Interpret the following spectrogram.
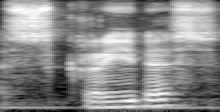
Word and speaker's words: scribis: Did you remember that scribis has a short I sound?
